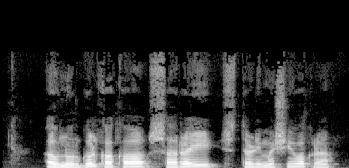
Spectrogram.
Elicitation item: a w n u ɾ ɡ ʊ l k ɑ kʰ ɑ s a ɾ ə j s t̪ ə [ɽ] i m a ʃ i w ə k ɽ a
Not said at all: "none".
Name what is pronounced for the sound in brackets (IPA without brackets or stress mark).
ɽ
